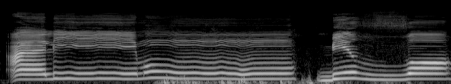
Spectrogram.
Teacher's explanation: Pastikan dengung, sebab mim togel ni ataupun mim kecil ni bertemu dengan ba, hukumnya iqlab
